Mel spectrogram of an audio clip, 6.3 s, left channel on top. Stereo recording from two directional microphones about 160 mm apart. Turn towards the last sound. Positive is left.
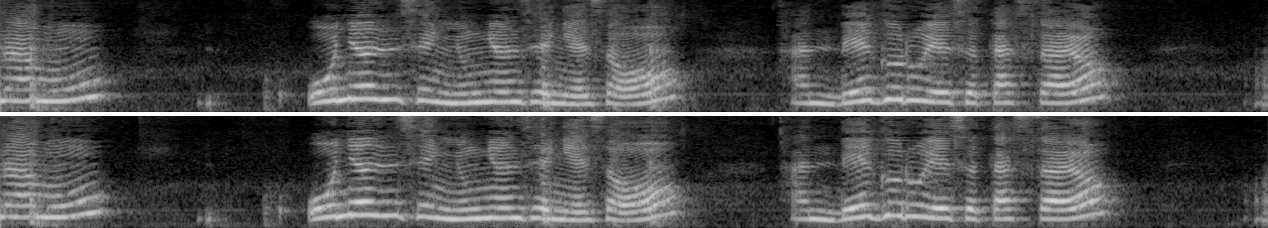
turn(degrees=-30)  # may be behind; listen again after turning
